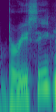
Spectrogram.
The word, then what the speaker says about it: Barresi: It was produced by the band and Joe Bar- Barresi. Is that how you pronounce it? Bar- Barresi. – Mm-hmm.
